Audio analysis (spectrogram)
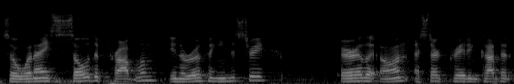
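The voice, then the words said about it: Russian accent. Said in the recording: “I'm Russian American... I'm always going to have accent and stuff. So my kids are mocking me how I speak to this day.”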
